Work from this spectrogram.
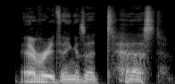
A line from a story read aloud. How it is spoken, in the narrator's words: Vikas muttered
